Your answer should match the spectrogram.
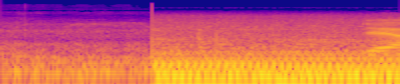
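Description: Loud, steady drone of sprint car racing engines running, starting abruptly under a second in after a quiet moment, with a man's voice beginning near the end.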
